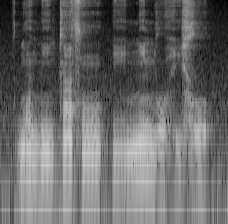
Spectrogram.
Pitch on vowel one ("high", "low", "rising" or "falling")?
falling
